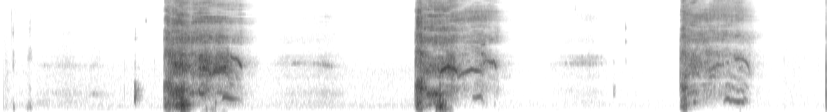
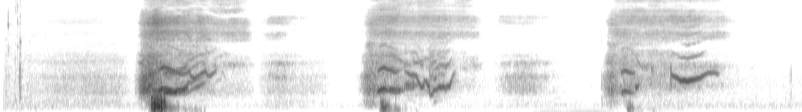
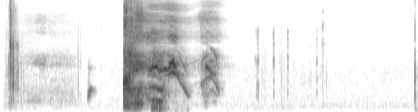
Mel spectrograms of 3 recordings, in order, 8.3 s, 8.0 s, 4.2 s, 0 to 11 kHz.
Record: three_cough_length: 8.3 s
three_cough_amplitude: 24291
three_cough_signal_mean_std_ratio: 0.37
exhalation_length: 8.0 s
exhalation_amplitude: 27146
exhalation_signal_mean_std_ratio: 0.31
cough_length: 4.2 s
cough_amplitude: 23658
cough_signal_mean_std_ratio: 0.33
survey_phase: beta (2021-08-13 to 2022-03-07)
age: 45-64
gender: Female
wearing_mask: 'No'
symptom_none: true
smoker_status: Never smoked
respiratory_condition_asthma: true
respiratory_condition_other: false
recruitment_source: REACT
submission_delay: 2 days
covid_test_result: Negative
covid_test_method: RT-qPCR
influenza_a_test_result: Negative
influenza_b_test_result: Negative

